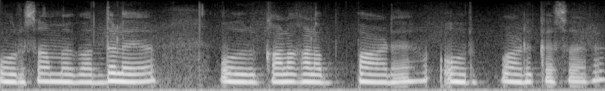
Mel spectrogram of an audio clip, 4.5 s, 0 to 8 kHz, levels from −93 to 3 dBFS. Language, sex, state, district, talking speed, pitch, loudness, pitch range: Rajasthani, female, Rajasthan, Nagaur, 185 wpm, 210 Hz, -13 LUFS, 205-215 Hz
